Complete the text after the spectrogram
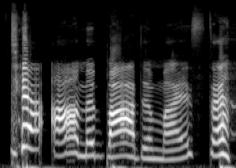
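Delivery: high, loud words bursting with laughter; laughing out loud. A narrator's reading. Nicola laughing about the poor lifeguard, loud laughter. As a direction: laugh it out helplessly. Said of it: "lachte Nicola laut los".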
